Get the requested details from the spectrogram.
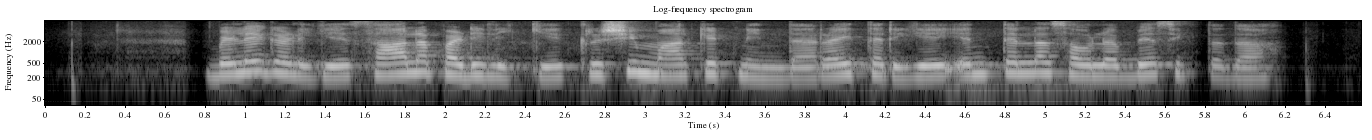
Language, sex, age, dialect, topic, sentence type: Kannada, female, 36-40, Coastal/Dakshin, agriculture, question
